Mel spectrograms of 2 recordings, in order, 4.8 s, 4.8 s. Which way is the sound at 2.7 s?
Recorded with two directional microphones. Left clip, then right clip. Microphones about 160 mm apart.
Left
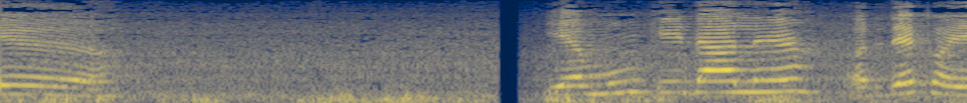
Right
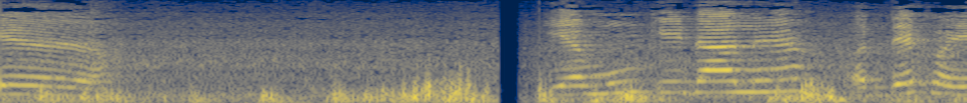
5° left (ahead or behind).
